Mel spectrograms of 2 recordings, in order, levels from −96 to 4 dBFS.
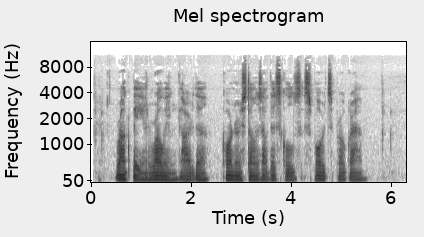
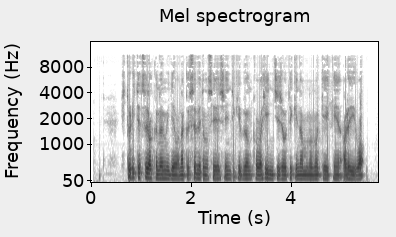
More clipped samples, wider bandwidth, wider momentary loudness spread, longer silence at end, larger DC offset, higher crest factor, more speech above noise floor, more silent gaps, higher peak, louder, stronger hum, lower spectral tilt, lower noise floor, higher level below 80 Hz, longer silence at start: neither; about the same, 11 kHz vs 11.5 kHz; first, 9 LU vs 4 LU; first, 0.8 s vs 0.3 s; neither; about the same, 20 dB vs 18 dB; about the same, 29 dB vs 32 dB; neither; first, -2 dBFS vs -6 dBFS; first, -20 LUFS vs -25 LUFS; neither; second, -4.5 dB/octave vs -6.5 dB/octave; second, -48 dBFS vs -57 dBFS; first, -30 dBFS vs -48 dBFS; second, 0.05 s vs 0.6 s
